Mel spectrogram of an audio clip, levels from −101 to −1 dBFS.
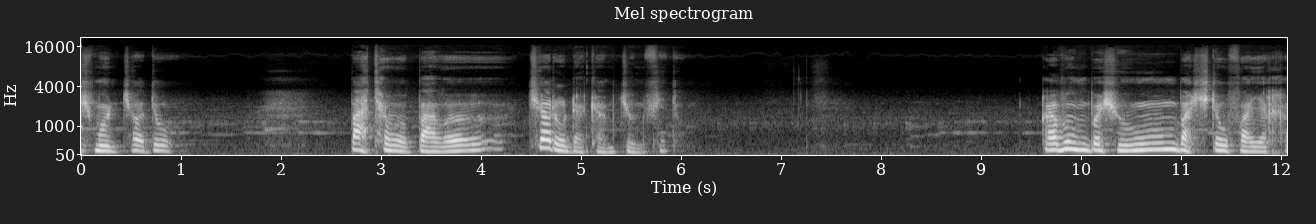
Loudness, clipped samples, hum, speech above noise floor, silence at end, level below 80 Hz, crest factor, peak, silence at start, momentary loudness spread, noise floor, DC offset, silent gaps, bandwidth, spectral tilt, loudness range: -19 LUFS; under 0.1%; none; 42 dB; 0 s; -64 dBFS; 18 dB; -2 dBFS; 0 s; 14 LU; -61 dBFS; under 0.1%; none; 14 kHz; -7.5 dB/octave; 13 LU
